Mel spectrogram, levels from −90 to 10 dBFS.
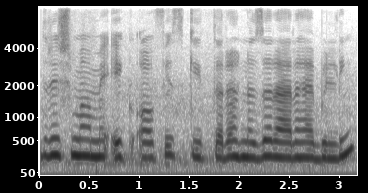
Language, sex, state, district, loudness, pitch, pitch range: Hindi, female, Jharkhand, Garhwa, -14 LUFS, 240 Hz, 235-255 Hz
